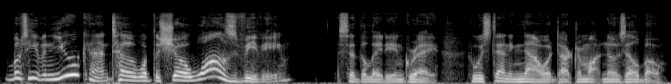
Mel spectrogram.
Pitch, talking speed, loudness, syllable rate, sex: 160 Hz, 215 wpm, -16 LUFS, 5.3 syllables/s, male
